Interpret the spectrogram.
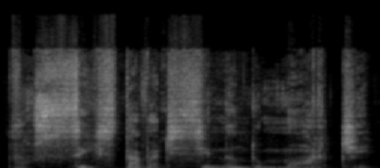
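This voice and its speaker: A man voicing a sorceress who shouts defiantly while straining to keep control. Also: rumbling low, sing-song, slow, slightly rough, exaggerated voice.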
